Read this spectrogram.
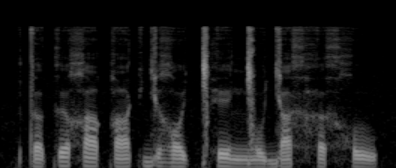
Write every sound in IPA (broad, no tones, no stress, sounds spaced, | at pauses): t ɐ k ɘ χ a q a k ɟ i ʁ ɔ y̯ ǀʰ e ŋ͡ǀ o ɟ a x h ɐ x χ u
